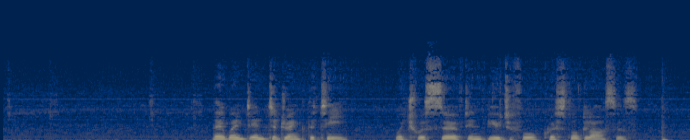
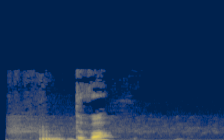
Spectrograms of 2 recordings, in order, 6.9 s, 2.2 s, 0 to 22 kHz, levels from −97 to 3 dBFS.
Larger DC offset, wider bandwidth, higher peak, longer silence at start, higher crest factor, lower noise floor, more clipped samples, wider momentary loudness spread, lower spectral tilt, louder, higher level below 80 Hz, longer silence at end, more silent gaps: neither; first, 13.5 kHz vs 11.5 kHz; second, -26 dBFS vs 0 dBFS; first, 2.1 s vs 0.4 s; second, 16 dB vs 24 dB; first, -73 dBFS vs -60 dBFS; neither; about the same, 14 LU vs 12 LU; second, -4.5 dB/octave vs -7 dB/octave; second, -41 LUFS vs -21 LUFS; second, -78 dBFS vs -44 dBFS; second, 0.25 s vs 1.15 s; neither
